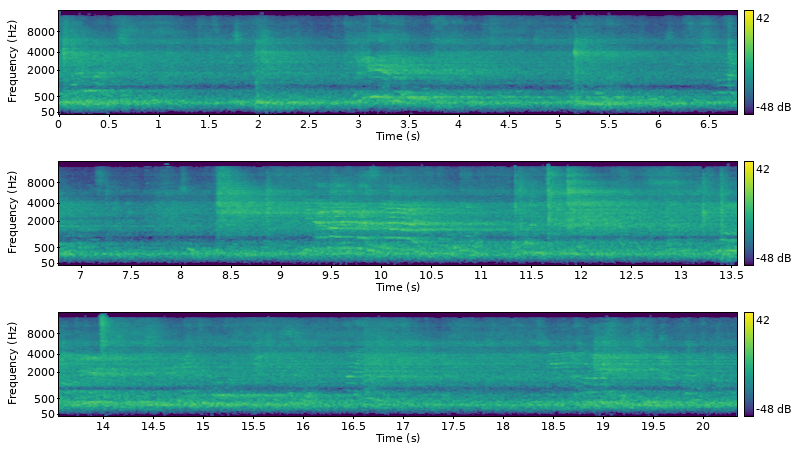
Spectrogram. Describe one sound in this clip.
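A crowd of spectators chatters and cheers in a large echoing arena.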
